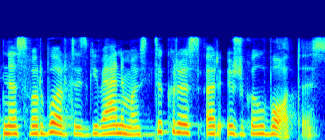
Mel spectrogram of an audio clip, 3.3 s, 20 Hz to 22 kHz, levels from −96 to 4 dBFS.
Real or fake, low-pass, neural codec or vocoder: fake; 7.2 kHz; codec, 16 kHz, 2 kbps, X-Codec, WavLM features, trained on Multilingual LibriSpeech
